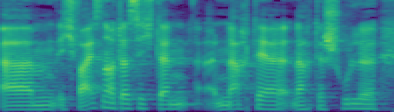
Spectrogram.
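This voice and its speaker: A man speaks at a moderate pace in a fairly low voice over noticeable background noise. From East Germany. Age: 40s. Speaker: neurologist. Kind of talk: casual interview. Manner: halting, many filler sounds.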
